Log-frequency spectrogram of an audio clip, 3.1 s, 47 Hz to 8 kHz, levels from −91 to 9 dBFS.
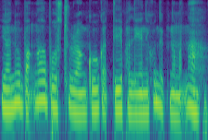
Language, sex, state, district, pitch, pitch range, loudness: Garo, male, Meghalaya, West Garo Hills, 150 Hz, 135-165 Hz, -16 LUFS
